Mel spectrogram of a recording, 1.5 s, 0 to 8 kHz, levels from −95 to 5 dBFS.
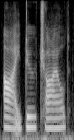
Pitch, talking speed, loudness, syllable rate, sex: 175 Hz, 120 wpm, -17 LUFS, 2.4 syllables/s, female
